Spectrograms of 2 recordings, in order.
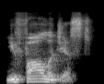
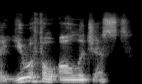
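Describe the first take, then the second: First: UFO is blended into one smooth word. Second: UFO is said as three separate letters. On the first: The speaker calls it right. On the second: The speaker calls it wrong.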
